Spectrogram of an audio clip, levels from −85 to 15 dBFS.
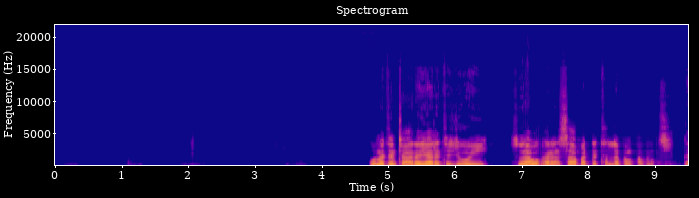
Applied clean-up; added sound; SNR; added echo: neural mask model DeepFilterNet 3.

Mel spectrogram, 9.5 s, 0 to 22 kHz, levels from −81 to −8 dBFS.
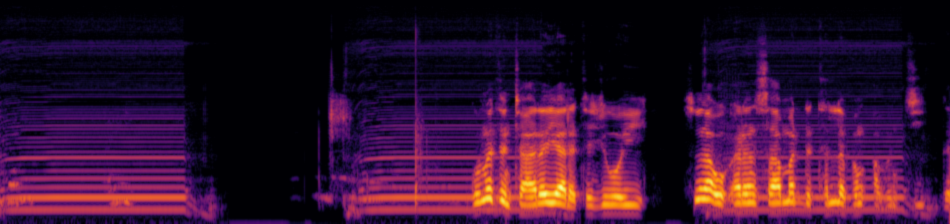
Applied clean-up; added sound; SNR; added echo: none; Telephone; 16 dB; none.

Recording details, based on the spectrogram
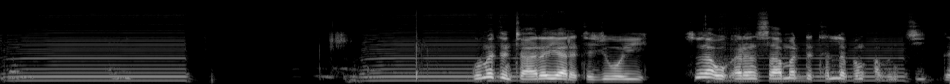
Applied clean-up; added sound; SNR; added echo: neural mask model RNNoise.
